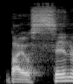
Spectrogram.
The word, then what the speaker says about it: Biosyn: Biosyn or Sys? – Biosyn. But it's spelled with Biosyn. Y, so you don't notice that it's a sin.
